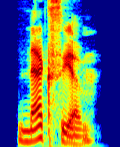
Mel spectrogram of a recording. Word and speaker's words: NXIVM: Yeah, so, Albany-based, we are, of course, talking about the sort of godfather of cults disguised as multi-level marketing schemes, Nexium. And for those of you who haven't ever seen that spelled out, that's spelled N-X-I-V-M, because vowels.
